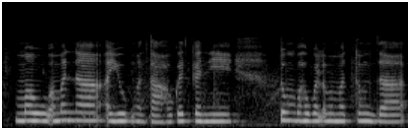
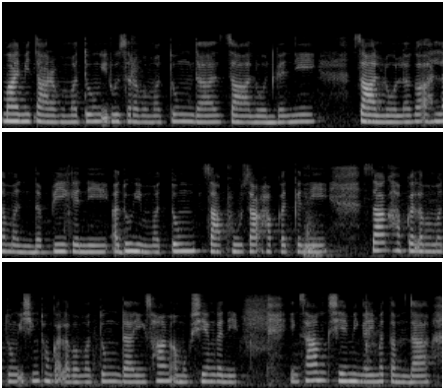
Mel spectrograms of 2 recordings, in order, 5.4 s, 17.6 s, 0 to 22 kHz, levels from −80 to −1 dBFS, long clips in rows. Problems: none marked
